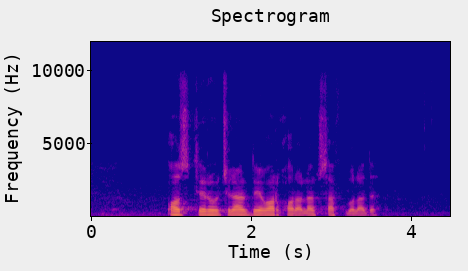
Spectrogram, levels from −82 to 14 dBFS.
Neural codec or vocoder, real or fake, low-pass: vocoder, 22.05 kHz, 80 mel bands, Vocos; fake; 9.9 kHz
